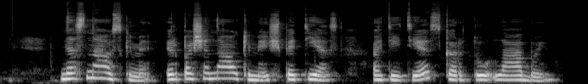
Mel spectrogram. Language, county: Lithuanian, Panevėžys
